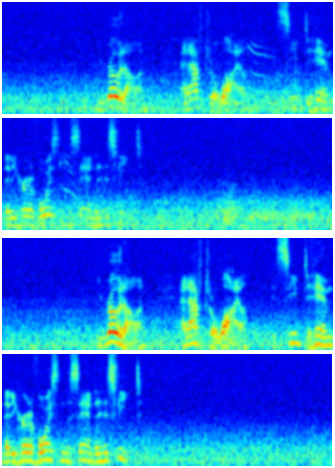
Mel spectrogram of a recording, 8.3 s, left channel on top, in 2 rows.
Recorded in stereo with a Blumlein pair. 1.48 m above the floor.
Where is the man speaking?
60° right, 1.2 m.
